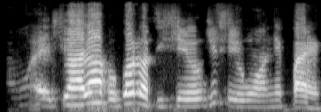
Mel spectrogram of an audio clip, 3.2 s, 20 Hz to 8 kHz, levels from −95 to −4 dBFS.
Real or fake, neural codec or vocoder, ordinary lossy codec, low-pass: fake; codec, 16 kHz in and 24 kHz out, 1.1 kbps, FireRedTTS-2 codec; none; 7.2 kHz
